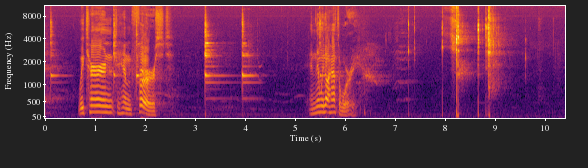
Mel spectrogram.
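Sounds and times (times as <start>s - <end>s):
speech: 0.7s - 2.6s, 5.3s - 6.4s
small metallic clicks and taps of a soda can: 6.8s - 10.4s
soda can popping open: 6.8s - 10.4s.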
